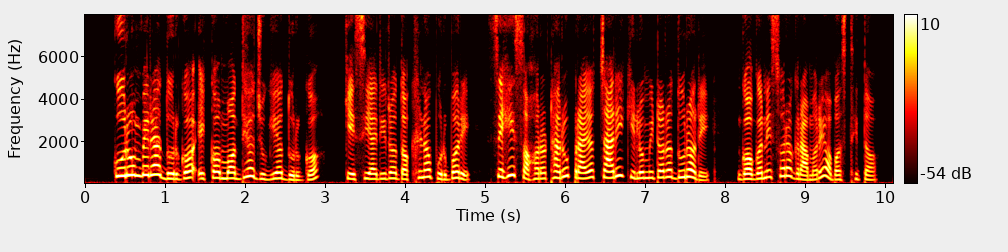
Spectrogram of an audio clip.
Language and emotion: Odia, neutral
